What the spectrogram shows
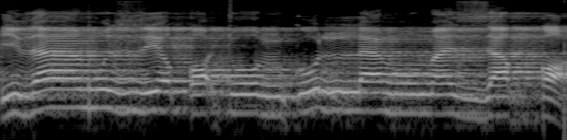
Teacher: Kitanya pengen wakaf karena nafasnya habis, maka otomatis qafnya itu dikolkolahkan. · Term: kolkolah kubro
